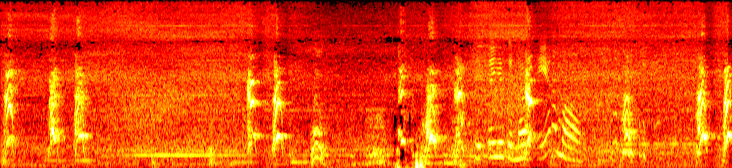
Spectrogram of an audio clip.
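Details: A Golden Retriever barks at a Dyson, with scattered single and paired sharp barks over a low steady vacuum hum, plus talking voices and a brief wavering whine near the end.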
